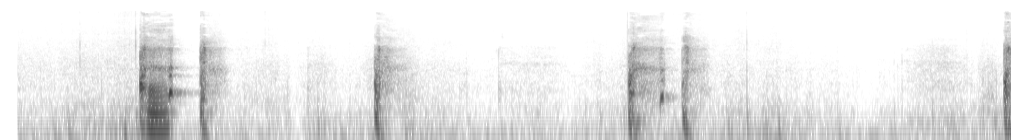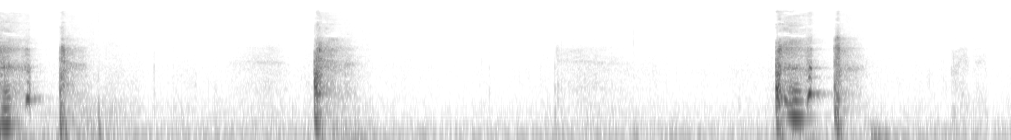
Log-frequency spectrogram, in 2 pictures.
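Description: A small dog barks loudly in short bursts.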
